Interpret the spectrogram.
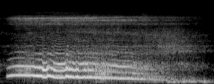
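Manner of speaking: long loud audible sigh out; dramatic sigh. Shown as a demonstration. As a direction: heave a big releasing sigh. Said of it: "再嚟吸".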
